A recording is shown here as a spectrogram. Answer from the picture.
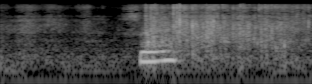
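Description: Thin plastic bags crinkling as gloved hands separate and handle them, starting about a second in.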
